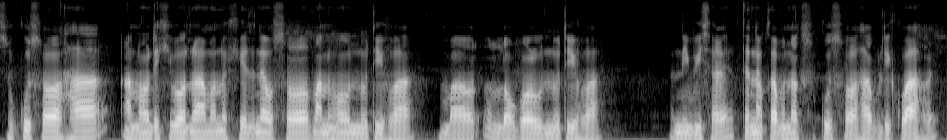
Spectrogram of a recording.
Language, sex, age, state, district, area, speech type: Assamese, male, 45-60, Assam, Golaghat, urban, spontaneous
